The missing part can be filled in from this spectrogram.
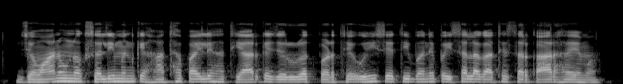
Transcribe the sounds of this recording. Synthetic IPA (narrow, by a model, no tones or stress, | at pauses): d͡ʒɐʋaːnʊnəksəlimənkeɦãːt̪ʰapaːɪleɦɐt̪ʰijaːɾked͡ʒɐɾuːɾət̪̚pɐɽt̪ʰeʊɦiseːt̪ibənepɐɪsalɐɡaːt̪ʰesɐɾkaːɾɦɐeːmãː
